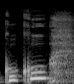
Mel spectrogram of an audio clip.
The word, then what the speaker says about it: Cuckoo: Molto interessante, andatevi a recuperare il trailer di Cucù, che si scrive C-U-C-K-O-O, per trovarlo, se no non...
